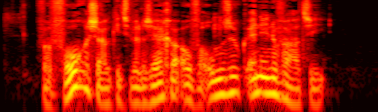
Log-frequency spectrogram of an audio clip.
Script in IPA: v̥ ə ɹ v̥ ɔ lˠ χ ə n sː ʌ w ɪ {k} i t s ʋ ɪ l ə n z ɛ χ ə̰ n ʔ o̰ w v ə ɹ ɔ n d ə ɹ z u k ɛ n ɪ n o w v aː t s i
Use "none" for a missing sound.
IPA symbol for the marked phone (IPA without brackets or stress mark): k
